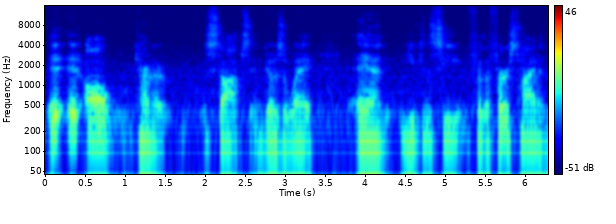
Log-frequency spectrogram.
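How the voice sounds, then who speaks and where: A man in his late thirties narrating as dungeon master, halting with fillers and restarts. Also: medium pitch, fairly even intonation, darkish tone, slight background noise. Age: late 30s. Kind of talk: narrating a tabletop game.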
